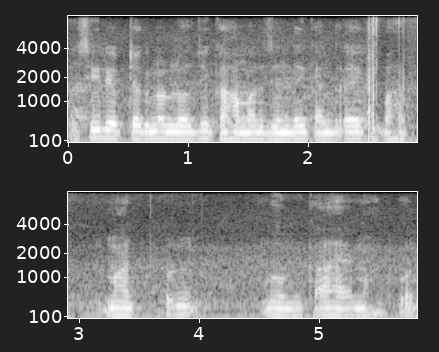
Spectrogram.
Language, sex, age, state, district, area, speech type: Urdu, male, 45-60, Bihar, Supaul, rural, spontaneous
